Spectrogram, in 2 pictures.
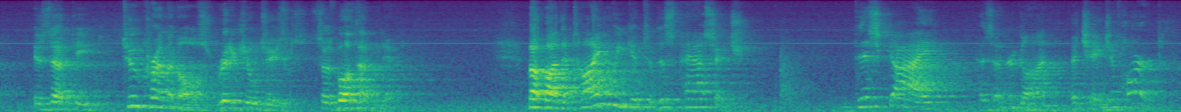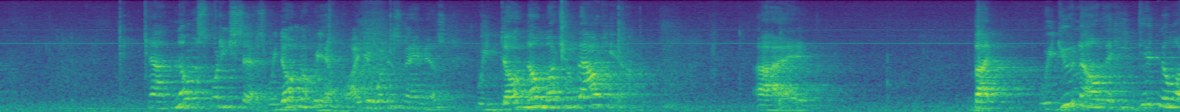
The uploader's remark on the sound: I delivered the following message at a chapel service for a football team.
